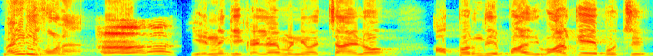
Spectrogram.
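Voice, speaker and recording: A man's voice: sits high, fairly quick, fairly bright tone. A man playing an exasperated young husband complaining to his father-in-law in a comedy skit. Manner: complaining, scolding.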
